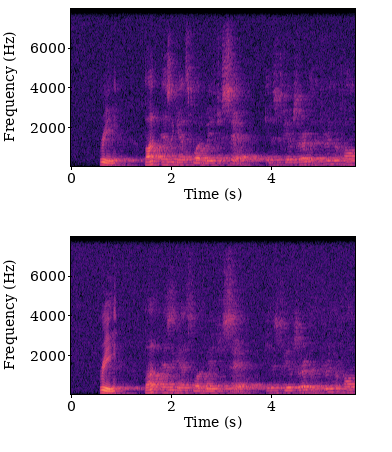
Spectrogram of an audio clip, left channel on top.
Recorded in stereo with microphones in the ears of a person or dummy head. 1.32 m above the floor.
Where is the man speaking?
50° right (ahead or behind), 0.6 m; by 5.6 s 35° left (ahead or behind), 7.5 m.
